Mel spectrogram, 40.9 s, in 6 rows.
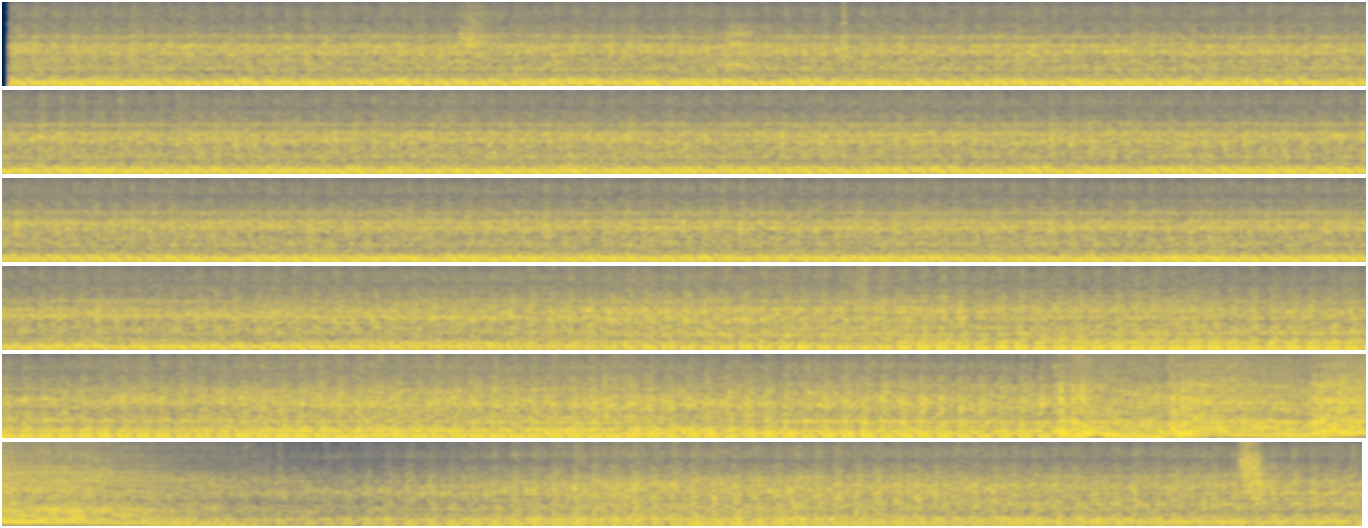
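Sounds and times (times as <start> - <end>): motorcycle engine idling: 0.0 - 40.9
motorcycle engine revving: 19.8 - 40.9.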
